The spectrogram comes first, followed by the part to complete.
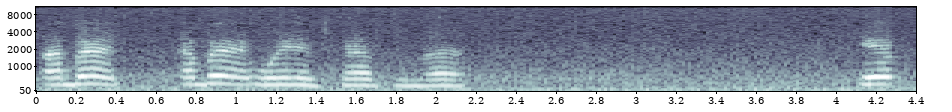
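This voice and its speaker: Casting: high-pitched casual gamer, calling plays to teammates over a noisy mic. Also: fairly even intonation, unhurried, highs cut off. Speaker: video game player talking with teammates. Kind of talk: casual multiplayer gaming chatter, callouts to teammates. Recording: clearly noisy gaming mic recording.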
